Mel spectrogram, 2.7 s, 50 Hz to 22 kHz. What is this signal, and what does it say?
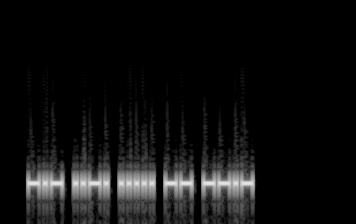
Morse code, heard as a keyed tone, about 40 wpm, 700 Hz. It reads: KF5MQ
